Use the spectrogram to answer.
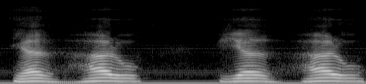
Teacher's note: raw is mustalia letter, will be pronounced with thicker voice or heavy voice, and raw is sakin here because raw has sakin sign, sukoon sign or jazm sign.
